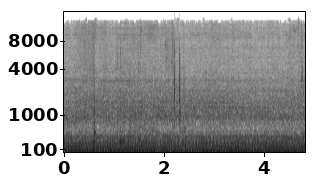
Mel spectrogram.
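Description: Steady low drone of an idling car engine, with a couple of faint clicks.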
